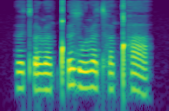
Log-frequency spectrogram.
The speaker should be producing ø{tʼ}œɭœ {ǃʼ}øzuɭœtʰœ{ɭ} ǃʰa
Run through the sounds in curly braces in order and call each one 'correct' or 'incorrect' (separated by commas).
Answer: correct, correct, incorrect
